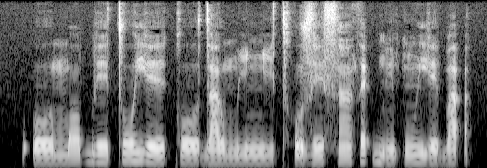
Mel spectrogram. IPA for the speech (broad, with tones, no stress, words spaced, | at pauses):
ʔo˨ʊ̯mɔ˦be˦ to˦je˨ɪ̯ ko˨ʊ̯da˨ʊ̯mi˨ ɲi˨tʰo̰˦˨ze˦ sʰã˦θɛ˦ʔ bĩ˨pũ˦ je˨bä˦ʔ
